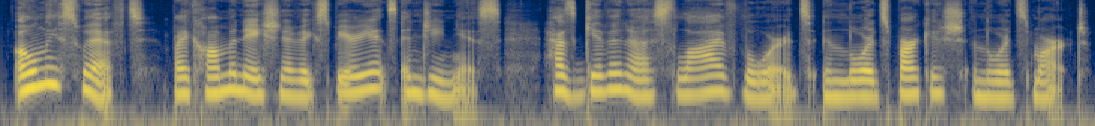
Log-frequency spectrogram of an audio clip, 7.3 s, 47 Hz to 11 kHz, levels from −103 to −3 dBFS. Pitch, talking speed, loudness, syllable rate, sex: 195 Hz, 155 wpm, -21 LUFS, 4.4 syllables/s, female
